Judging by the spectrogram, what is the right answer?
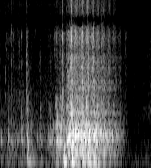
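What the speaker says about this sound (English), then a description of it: "when you sew it, sew up to the seam or up to the pin" A sewing machine stitches a foundation paper-pieced quilt block in a short, quiet run of rapid needle pulses that builds up, holds steady for under a second, then stops.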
